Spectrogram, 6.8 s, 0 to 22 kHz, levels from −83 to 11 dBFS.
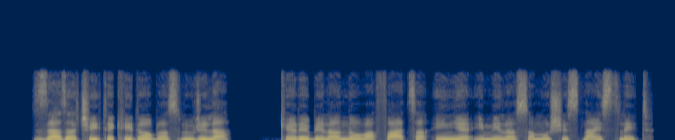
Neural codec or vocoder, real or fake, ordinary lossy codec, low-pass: codec, 16 kHz in and 24 kHz out, 0.4 kbps, LongCat-Audio-Codec, two codebook decoder; fake; none; 10.8 kHz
